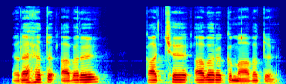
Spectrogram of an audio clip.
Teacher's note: ਥੋੜ੍ਹਾ ਜਿਹਾ ਇਸ਼ਾਰੇ ਮਾਤਰ ਦਲਾਈਆਂ ਦੀ ਆਵਾਜ਼ ਨਿਕਲਦੀ ਹੈ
